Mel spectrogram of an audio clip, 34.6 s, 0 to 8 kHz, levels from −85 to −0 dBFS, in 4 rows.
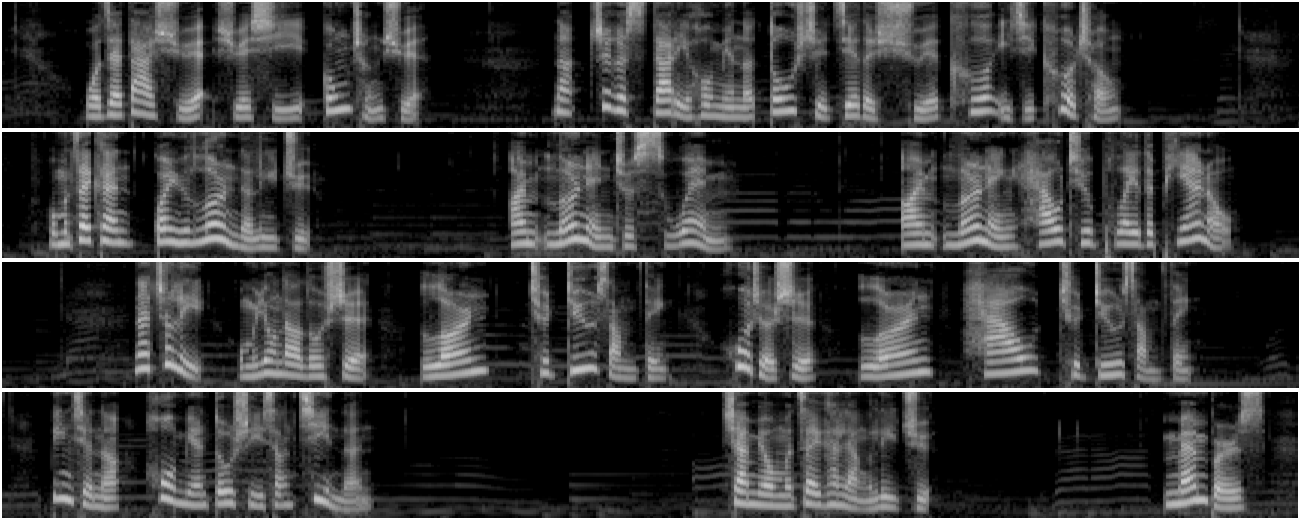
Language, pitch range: Chinese, 165-260 Hz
